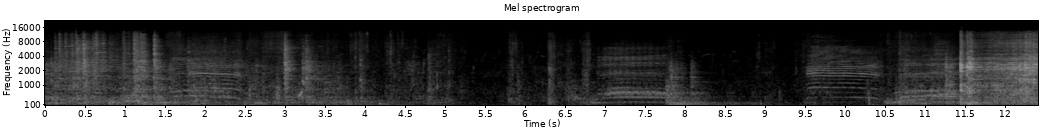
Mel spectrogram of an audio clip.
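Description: Zwartbles lambs bleating several times, the strongest and longest call near the end, with metal pen gates clanking and rattling as they are opened.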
